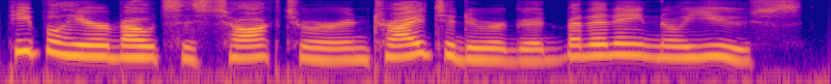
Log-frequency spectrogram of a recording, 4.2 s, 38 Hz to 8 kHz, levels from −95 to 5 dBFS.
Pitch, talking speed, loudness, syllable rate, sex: 210 Hz, 245 wpm, -17 LUFS, 5.5 syllables/s, female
